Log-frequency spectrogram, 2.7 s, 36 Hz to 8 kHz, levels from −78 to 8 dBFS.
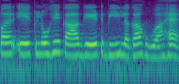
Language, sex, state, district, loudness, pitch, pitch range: Hindi, female, Punjab, Fazilka, -15 LUFS, 235 Hz, 225-250 Hz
